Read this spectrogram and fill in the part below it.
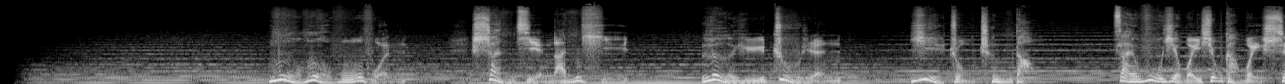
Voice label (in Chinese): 男, 人物专题, 抒情; 年轻激情; 低沉走心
